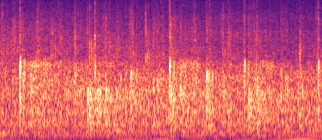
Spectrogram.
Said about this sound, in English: Thank you for that smattering of applause, by the way. I've determined we gotta figure out the applause situation here at this church.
